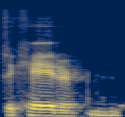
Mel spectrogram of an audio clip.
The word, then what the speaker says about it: Decatur: Decatur. Decatur. Decator. I knew that. Yeah, that's how I pronounce it. Decatur.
